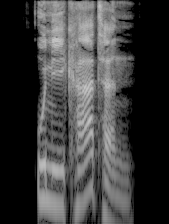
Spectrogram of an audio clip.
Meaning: dative plural of Unikat
- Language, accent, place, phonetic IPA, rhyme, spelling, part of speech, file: German, Germany, Berlin, [uniˈkaːtn̩], -aːtn̩, Unikaten, noun, De-Unikaten.ogg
